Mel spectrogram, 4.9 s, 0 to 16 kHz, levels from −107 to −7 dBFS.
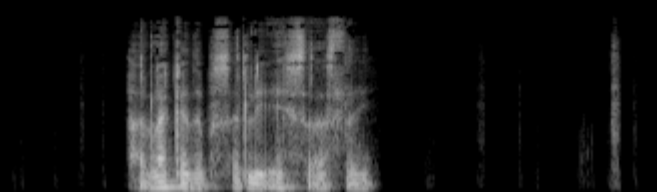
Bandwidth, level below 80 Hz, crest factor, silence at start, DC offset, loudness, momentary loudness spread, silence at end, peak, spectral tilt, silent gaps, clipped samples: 11.5 kHz; -62 dBFS; 24 dB; 0.95 s; under 0.1%; -36 LUFS; 11 LU; 0.3 s; -16 dBFS; -4.5 dB/octave; 2.85-3.19 s, 3.25-3.57 s, 3.63-4.33 s, 4.45-4.55 s; under 0.1%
